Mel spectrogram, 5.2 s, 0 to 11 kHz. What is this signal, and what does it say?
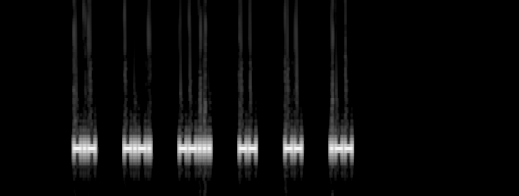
Morse code, heard as a keyed tone, about 48 wpm, spaced as for 23 wpm, 700 Hz. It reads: KC7MMW
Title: USA Call Signs - 6 Characters - 4x Character Spacing - 50wpm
